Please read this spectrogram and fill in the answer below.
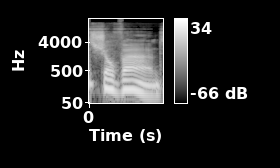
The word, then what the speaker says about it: Chauvin: And they said, nah, it became pretty evident that Chauvin, I don't fucking know how to say it. It's a French name. It's Chauvin. Fucking idiots.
